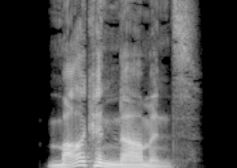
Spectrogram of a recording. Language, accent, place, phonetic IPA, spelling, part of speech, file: German, Germany, Berlin, [ˈmaʁkn̩ˌnaːməns], Markennamens, noun, De-Markennamens.ogg
- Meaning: genitive singular of Markenname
